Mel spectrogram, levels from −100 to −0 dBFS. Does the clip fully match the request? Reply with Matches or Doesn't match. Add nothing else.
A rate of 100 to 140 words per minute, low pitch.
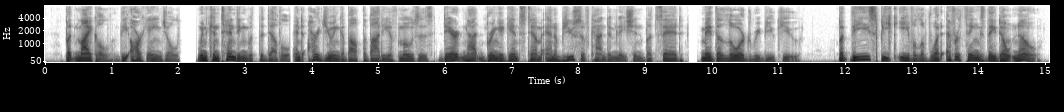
Doesn't match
